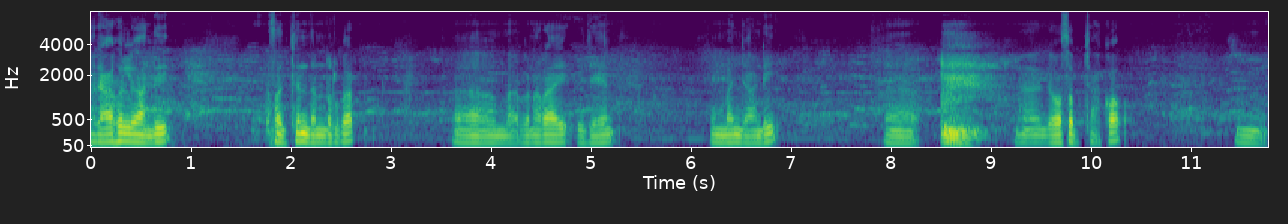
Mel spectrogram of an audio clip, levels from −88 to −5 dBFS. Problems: continuous background conversations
